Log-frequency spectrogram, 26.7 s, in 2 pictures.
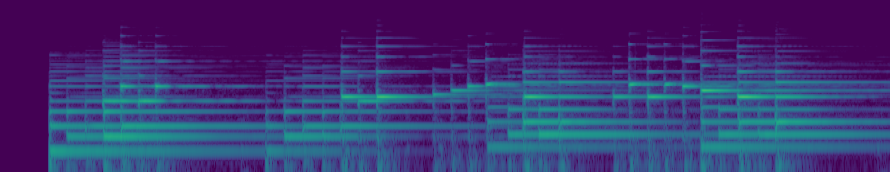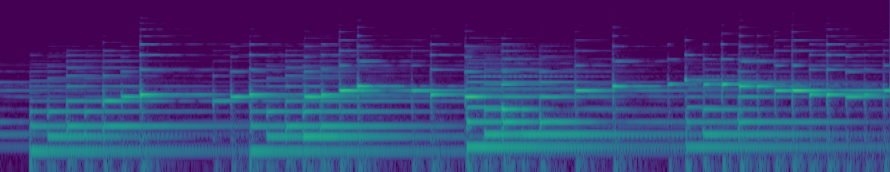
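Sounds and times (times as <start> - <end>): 
piano: 0.8 - 26.6.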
